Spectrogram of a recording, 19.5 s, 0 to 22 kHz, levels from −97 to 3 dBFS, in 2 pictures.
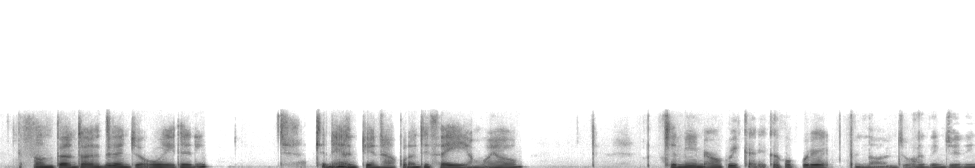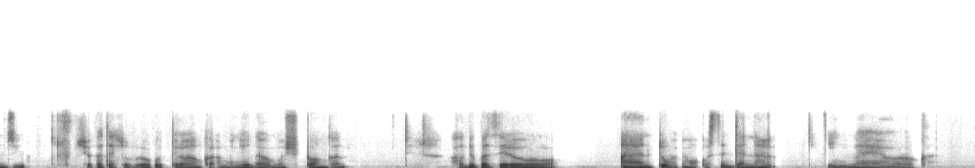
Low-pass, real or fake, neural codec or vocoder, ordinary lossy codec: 7.2 kHz; fake; codec, 16 kHz, 1 kbps, FunCodec, trained on LibriTTS, 50 frames a second; Opus, 32 kbps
